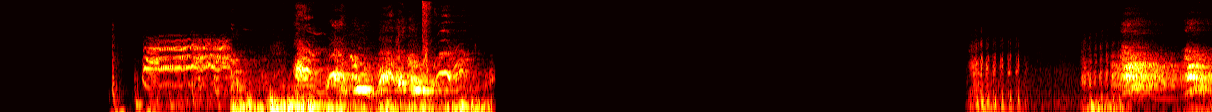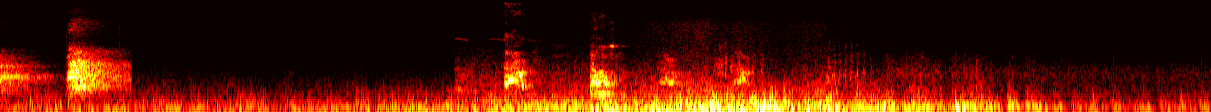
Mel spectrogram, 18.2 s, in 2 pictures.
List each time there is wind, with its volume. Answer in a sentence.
The wind can be heard from 8.8 to 18.1 s, getting louder then quieter.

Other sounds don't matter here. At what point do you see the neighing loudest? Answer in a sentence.
The volume of the neighing peaks at 1 second.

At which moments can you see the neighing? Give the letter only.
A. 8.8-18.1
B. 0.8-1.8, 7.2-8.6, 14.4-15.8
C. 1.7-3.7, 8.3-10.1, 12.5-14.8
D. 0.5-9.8
B.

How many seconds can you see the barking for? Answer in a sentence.
You can hear the barking for 6 seconds altogether.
